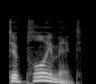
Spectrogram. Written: deployment

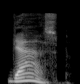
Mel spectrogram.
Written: gasp

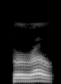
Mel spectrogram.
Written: Baroque

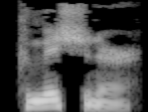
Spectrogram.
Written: commissioner

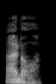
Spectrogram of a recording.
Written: idyll

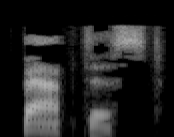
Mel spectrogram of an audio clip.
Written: Baptist

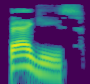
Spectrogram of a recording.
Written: baggies

